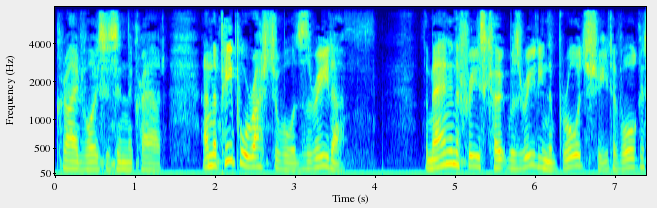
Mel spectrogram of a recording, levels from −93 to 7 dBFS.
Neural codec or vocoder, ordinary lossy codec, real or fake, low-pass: none; MP3, 32 kbps; real; 7.2 kHz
